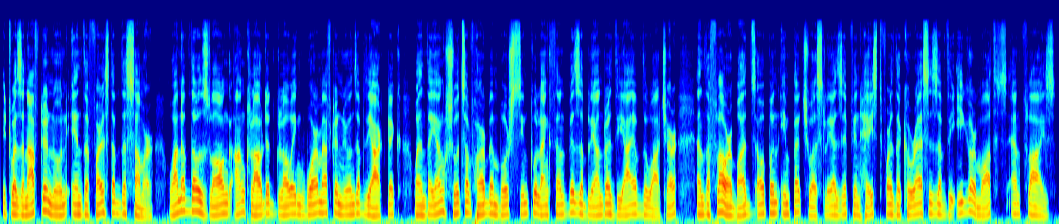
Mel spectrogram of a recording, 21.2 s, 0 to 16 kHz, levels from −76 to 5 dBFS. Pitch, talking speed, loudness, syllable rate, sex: 115 Hz, 165 wpm, -18 LUFS, 4.2 syllables/s, male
